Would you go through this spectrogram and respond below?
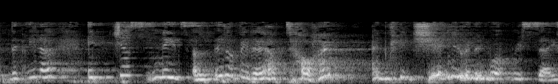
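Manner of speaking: slightly emotional voice. Recalling complimenting a woman's outfit with Merle, getting emotional. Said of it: "Sorry, I get a bit emotional".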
